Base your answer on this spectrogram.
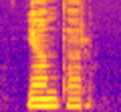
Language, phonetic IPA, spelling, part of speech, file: Polish, [ˈjãntar], jantar, noun, LL-Q809 (pol)-jantar.wav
